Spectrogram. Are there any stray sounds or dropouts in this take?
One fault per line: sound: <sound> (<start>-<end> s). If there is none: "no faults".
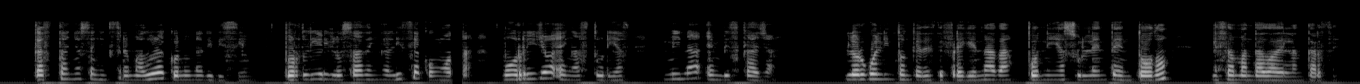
sound: dropout (4.5-4.6 s)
